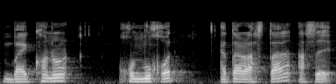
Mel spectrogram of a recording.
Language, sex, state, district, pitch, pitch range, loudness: Assamese, male, Assam, Sonitpur, 125 Hz, 115-135 Hz, -16 LUFS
